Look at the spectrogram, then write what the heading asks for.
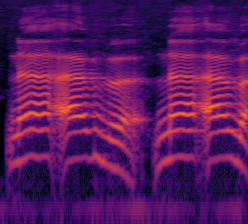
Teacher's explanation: Na'ab, na'ab ada pantulan kholkholah di situ.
